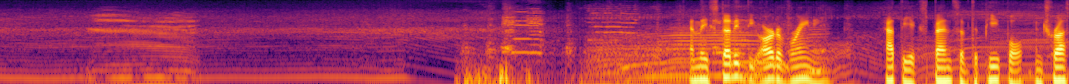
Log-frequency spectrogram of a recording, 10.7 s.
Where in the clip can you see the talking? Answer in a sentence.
You can hear the talking from 6.9 to 10.6 s.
